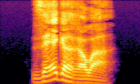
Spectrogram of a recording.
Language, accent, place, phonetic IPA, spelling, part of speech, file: German, Germany, Berlin, [ˈzɛːɡəˌʁaʊ̯ɐ], sägerauer, adjective, De-sägerauer.ogg
- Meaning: 1. comparative degree of sägerau 2. inflection of sägerau: strong/mixed nominative masculine singular 3. inflection of sägerau: strong genitive/dative feminine singular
